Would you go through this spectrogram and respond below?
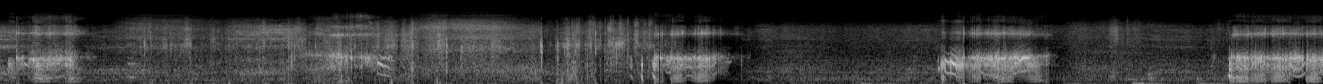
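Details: Male sleeper snoring at 8 AM, early in sleep and said to be quieter than his later deep-sleep snoring: loud, rough, rattling breaths in repeated long bursts with quieter pauses.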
